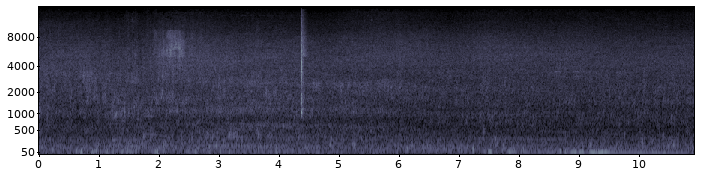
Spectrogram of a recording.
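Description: Traffic passing on a rain-soaked road: tyres hissing through standing water as a bus goes by close at hand. A single sharp click about four seconds in is the loudest moment, and a low engine rumble swells near the end.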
